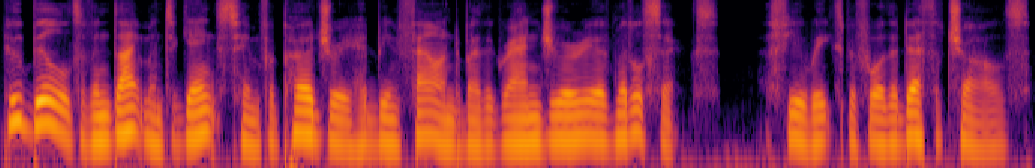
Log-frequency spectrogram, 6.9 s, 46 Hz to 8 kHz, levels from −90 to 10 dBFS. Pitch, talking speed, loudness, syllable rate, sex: 115 Hz, 215 wpm, -20 LUFS, 5.5 syllables/s, male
